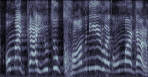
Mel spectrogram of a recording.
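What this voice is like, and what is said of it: Put-on New York accent. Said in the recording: “that's such a hot accent ... you guys have the dumbest accent”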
